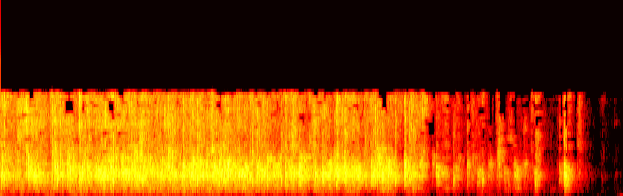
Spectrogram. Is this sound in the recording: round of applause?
yes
